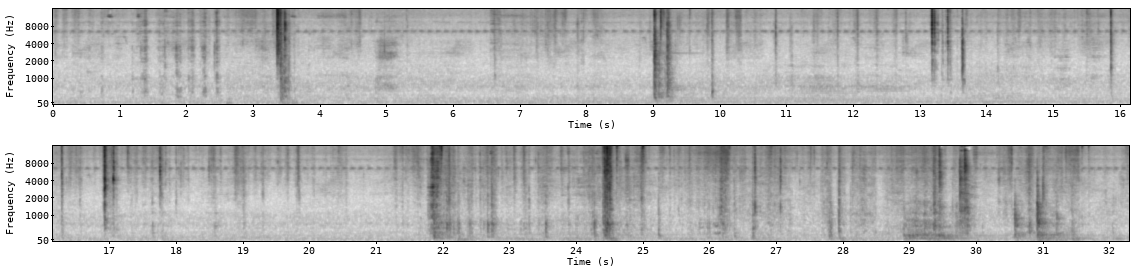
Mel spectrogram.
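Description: Hand tools clicking and knocking against metal hose clamps and fittings in a car engine bay, a few sharp clicks spread out. From about two-thirds of the way in, a closer run of knocks and rubbing as the rubber intake crossover tube is worked loose and pulled out.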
